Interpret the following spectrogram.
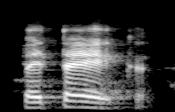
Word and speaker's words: peteca: Peteca, peteca. No T, ali, a gente tem o acento tônico.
